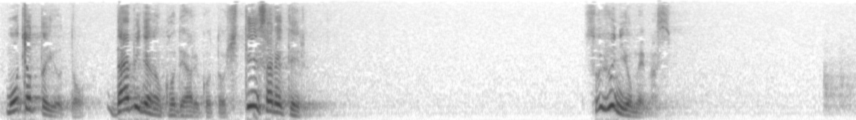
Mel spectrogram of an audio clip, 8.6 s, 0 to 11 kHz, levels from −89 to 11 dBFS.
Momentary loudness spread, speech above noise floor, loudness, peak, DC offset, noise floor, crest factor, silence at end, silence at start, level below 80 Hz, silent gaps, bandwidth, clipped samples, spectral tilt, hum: 18 LU; 41 dB; -24 LUFS; -4 dBFS; under 0.1%; -66 dBFS; 24 dB; 1.9 s; 0.05 s; -72 dBFS; none; 11 kHz; under 0.1%; -3 dB/octave; 60 Hz at -65 dBFS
